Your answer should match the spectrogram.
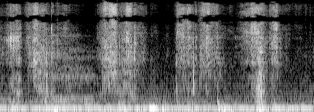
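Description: Near silence: faint soft clicks and rustle of trading cards being slid apart and fanned in the hands, over a low steady hum.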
